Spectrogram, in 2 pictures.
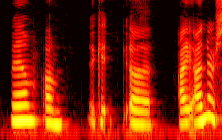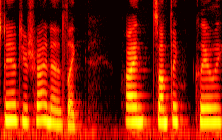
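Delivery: put-on timid, hesitant boy voice, shy and slightly stumbling. Player has Van approach a woman with a gash, timid Van voice. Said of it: "he's kind of a timid boy".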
